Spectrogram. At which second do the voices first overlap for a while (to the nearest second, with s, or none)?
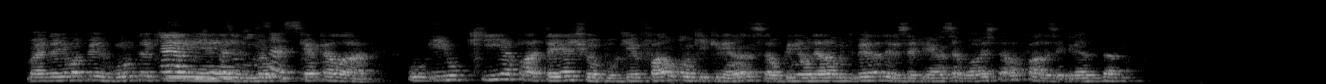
2 s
